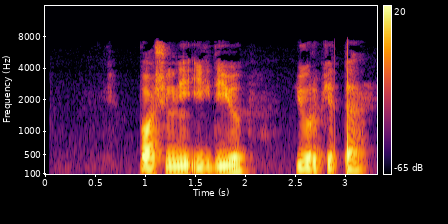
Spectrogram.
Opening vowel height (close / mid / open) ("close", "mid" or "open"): open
